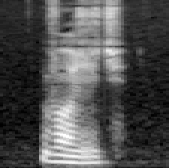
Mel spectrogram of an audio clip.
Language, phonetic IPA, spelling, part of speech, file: Polish, [ˈvɔʑit͡ɕ], wozić, verb, LL-Q809 (pol)-wozić.wav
